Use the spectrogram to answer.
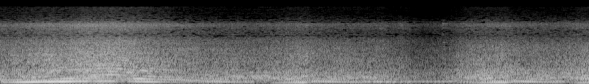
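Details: Yamaha Mio scooter after carburetor reassembly, previously sputtering at high rpm: revs now climb and fall smoothly with no sputter or misfire at the top.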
